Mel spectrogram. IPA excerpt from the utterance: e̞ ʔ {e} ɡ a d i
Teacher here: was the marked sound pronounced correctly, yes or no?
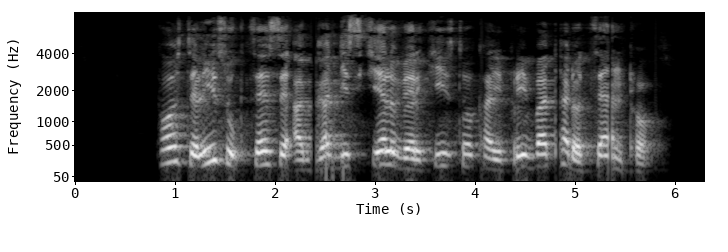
no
